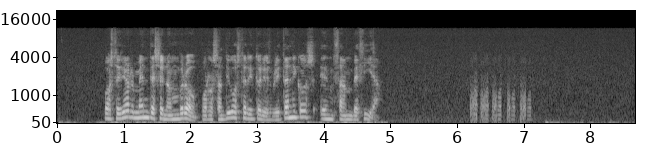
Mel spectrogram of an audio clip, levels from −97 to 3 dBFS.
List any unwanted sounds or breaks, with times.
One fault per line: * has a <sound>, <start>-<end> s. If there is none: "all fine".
* has a laugh, 6.2-7.1 s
